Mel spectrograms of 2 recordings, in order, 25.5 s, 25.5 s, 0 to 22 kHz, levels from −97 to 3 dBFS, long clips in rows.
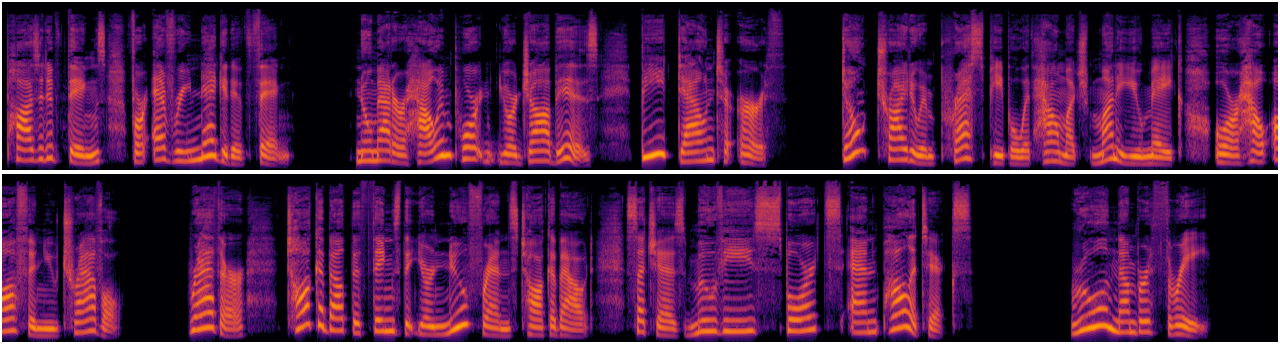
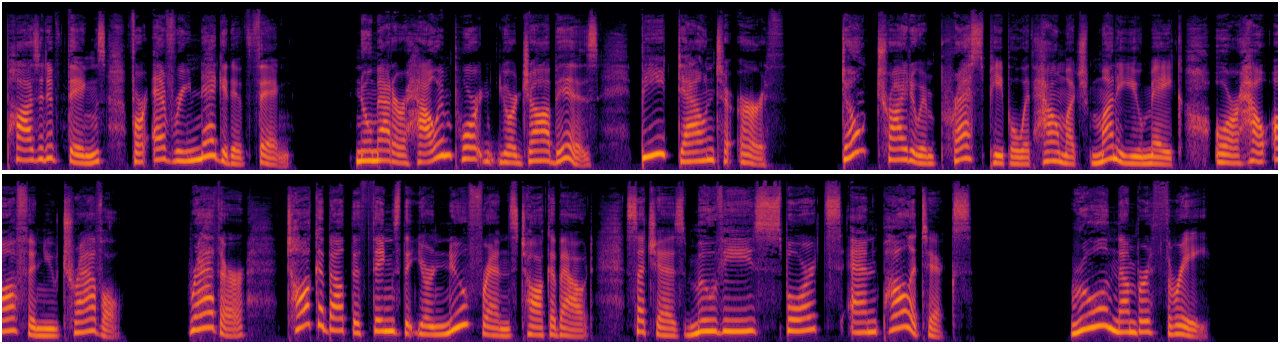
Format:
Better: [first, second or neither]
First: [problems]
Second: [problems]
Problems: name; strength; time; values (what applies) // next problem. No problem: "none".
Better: second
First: thin; somewhat; fading below 350 Hz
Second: none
